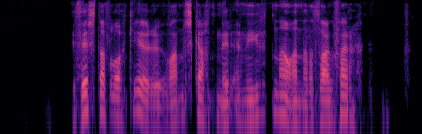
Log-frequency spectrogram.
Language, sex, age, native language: Icelandic, male, 30-39, Icelandic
